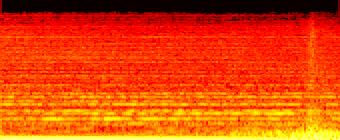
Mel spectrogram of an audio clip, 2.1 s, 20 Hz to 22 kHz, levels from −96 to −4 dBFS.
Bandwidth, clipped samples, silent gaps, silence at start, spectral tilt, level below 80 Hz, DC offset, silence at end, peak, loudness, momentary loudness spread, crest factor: 14.5 kHz; under 0.1%; none; 0 s; -5 dB/octave; -20 dBFS; under 0.1%; 0 s; -8 dBFS; -23 LUFS; 3 LU; 10 dB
